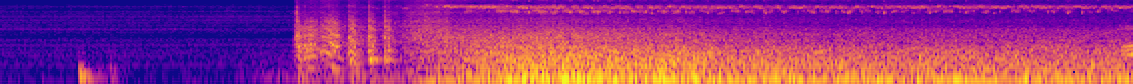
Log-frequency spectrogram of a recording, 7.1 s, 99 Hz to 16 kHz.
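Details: Cold start of the overland truck during a 5,000-mile off-road trip, after spark plug and cylinder six coil work, bag tied on radiator cap to test for exhaust in coolant: brief crank, catches, steady fast idle, no knock or miss; normal.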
